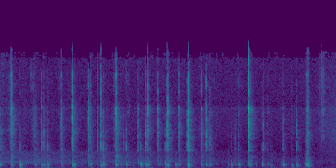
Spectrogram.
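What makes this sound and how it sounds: Long nails tap and scratch a single square cork-backed photo coaster, first held on its edge and then held flat with the cork side up. A steady run of quick, dry taps sounds with a low-mid knock and bright clicking tops, mixed with faint scratching, and each tap dies away almost instantly.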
